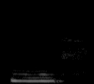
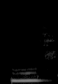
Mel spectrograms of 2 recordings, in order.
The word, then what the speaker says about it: niche: to talk to you about Niche or if you're American Mitch so apologies if the sound is not quite what you're used to but Niche is how I will be pronouncing this throughout this video anyone who is successful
